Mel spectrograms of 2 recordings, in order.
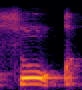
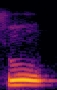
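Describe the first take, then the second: First: The word ends with a final k-like consonant. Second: The word ends on the vowel, without a consonant. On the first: This is the standard Arabic form. "அரபிக்ல சூக்" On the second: This is a dialect pronunciation. "சூ அப்படின்னு ப்ரொனன்ஸ் பண்ணுவாங்க"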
